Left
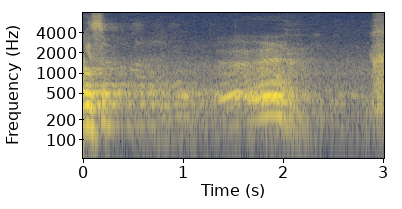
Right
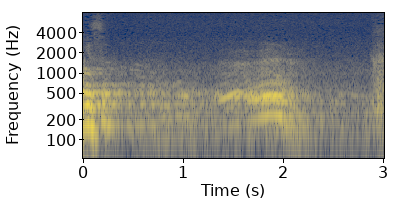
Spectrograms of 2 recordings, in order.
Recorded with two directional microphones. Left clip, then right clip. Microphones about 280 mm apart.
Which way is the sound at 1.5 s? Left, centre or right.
Centre.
